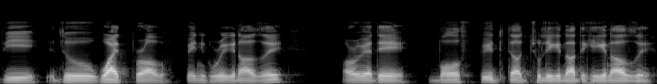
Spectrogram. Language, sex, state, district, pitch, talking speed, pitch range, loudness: Nagamese, male, Nagaland, Dimapur, 100 Hz, 165 wpm, 95-105 Hz, -20 LUFS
